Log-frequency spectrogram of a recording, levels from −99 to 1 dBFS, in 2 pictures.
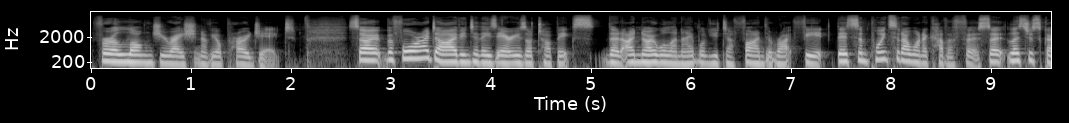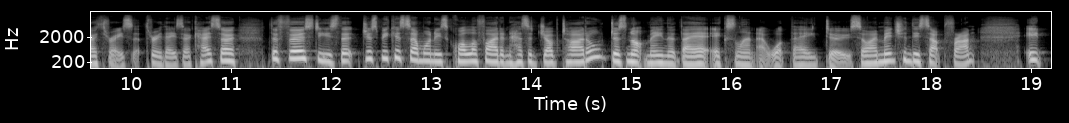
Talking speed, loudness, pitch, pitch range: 240 wpm, -27 LUFS, 200 Hz, 180-225 Hz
